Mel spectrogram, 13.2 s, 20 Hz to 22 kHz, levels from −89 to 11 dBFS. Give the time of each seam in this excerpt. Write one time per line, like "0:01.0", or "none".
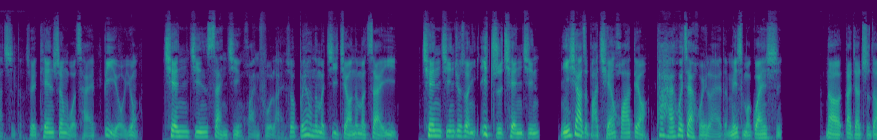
0:09.7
